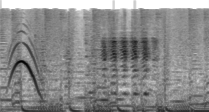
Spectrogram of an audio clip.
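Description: Comedy sound effects over background music. A loud quick whistle-like glide rises and falls in pitch at the start. About a second in comes a short wavering, bleat-like call.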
